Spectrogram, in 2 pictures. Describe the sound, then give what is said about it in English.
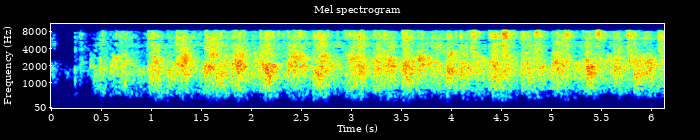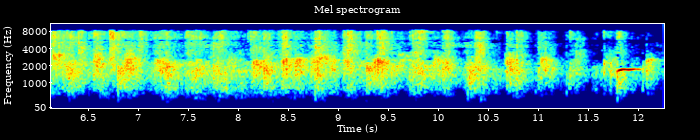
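An audience applauds a poet after a reading: steady, dense clapping from many hands that holds at an even level for about twelve seconds, with no voices over it. “give him a hand. Let's keep it going.”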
